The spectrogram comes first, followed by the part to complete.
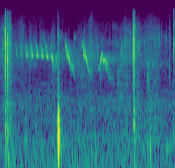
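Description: Brussels sprouts being snapped off the stalk by hand: a few sharp, crisp snaps.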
